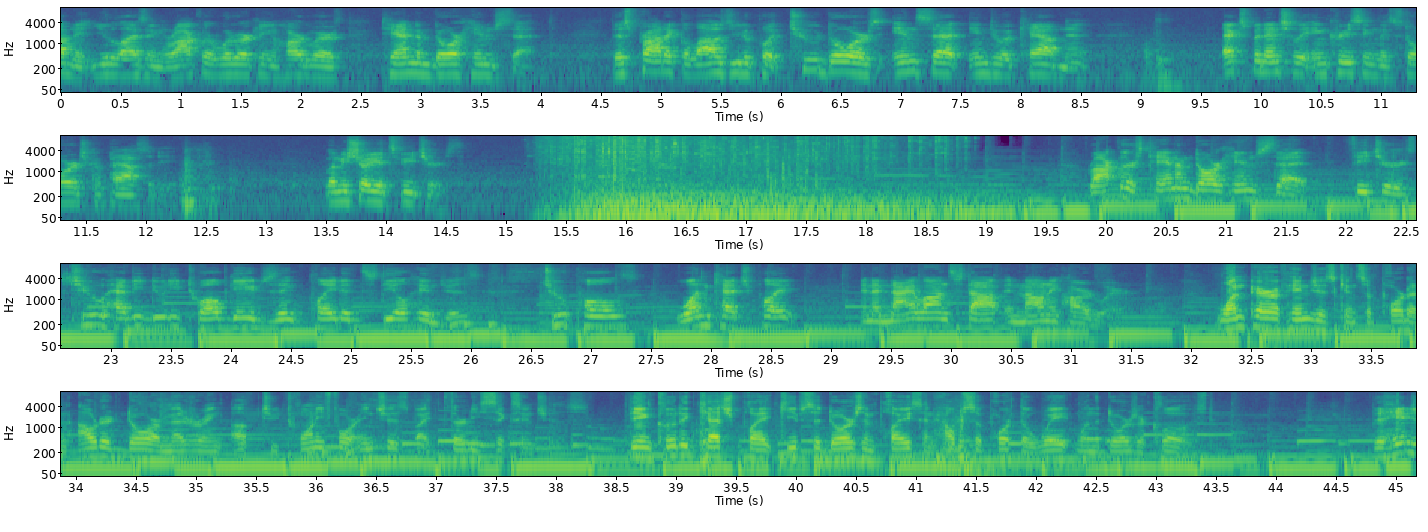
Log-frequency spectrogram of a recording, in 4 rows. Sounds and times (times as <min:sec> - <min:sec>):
Speech: 0:00.0 - 0:08.6, 0:09.7 - 0:12.3, 0:13.5 - 0:14.7, 0:19.8 - 0:31.5, 0:32.2 - 0:43.5, 0:44.8 - 0:45.1
Music: 0:17.8 - 0:45.1.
